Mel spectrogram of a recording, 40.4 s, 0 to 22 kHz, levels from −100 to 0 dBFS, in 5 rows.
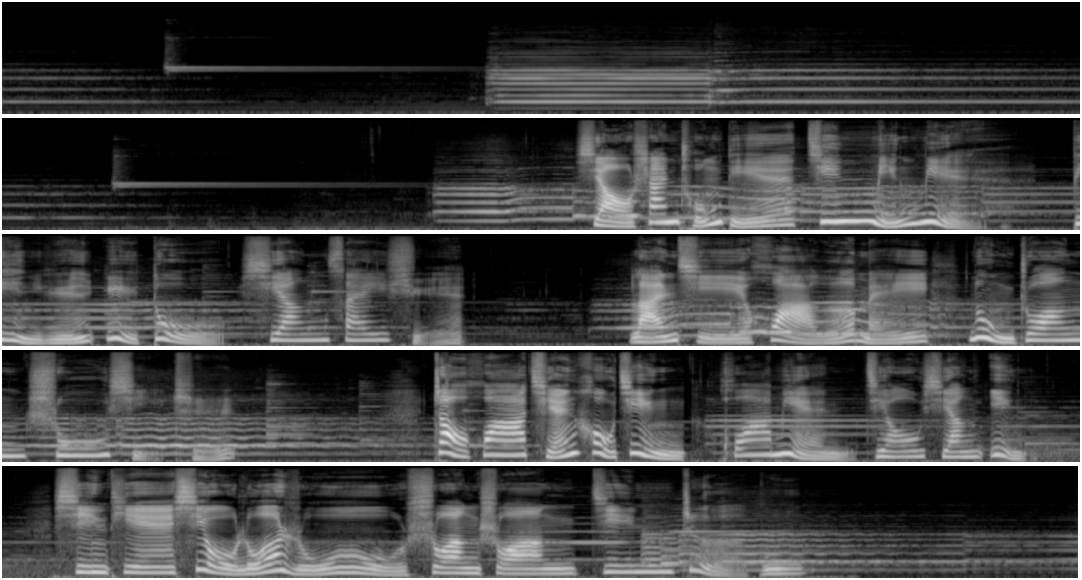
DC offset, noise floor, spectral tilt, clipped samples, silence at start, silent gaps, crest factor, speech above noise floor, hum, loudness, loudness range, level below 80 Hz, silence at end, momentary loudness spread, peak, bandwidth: under 0.1%; -70 dBFS; -4 dB/octave; under 0.1%; 3.7 s; none; 24 dB; 47 dB; none; -24 LUFS; 19 LU; -60 dBFS; 0.95 s; 21 LU; -2 dBFS; over 20 kHz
